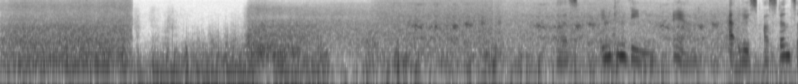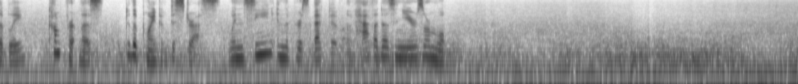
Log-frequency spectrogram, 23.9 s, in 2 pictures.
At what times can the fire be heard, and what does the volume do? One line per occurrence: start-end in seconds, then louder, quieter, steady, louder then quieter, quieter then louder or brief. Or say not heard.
not heard.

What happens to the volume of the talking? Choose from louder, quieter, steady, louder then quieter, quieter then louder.
steady.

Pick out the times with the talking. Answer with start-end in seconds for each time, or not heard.
8.3-18.6.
